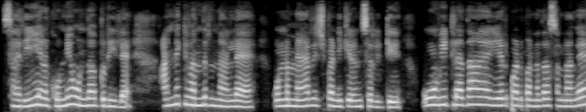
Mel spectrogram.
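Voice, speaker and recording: A woman's voice: lowish voice, fairly even intonation, fairly quick, a little mellow, no echo, muffled recording, close to an everyday voice. A woman voicing a young man in an audio drama romance, teasing and coaxing his girlfriend. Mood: affectionate teasing.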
